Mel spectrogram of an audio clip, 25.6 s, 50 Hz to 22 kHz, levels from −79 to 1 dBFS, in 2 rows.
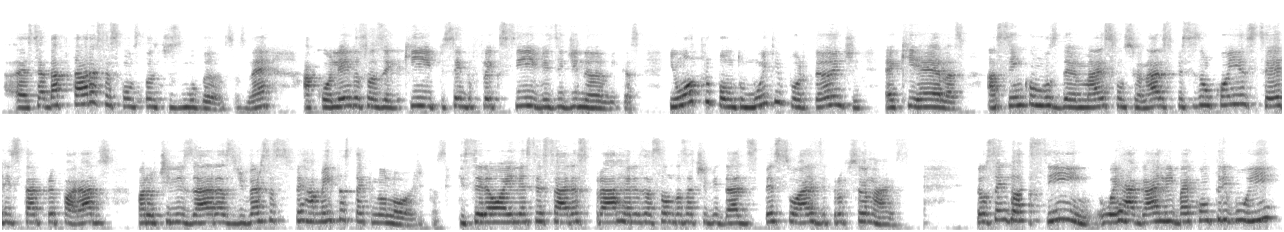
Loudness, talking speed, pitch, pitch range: -26 LUFS, 140 wpm, 260 Hz, 235-280 Hz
